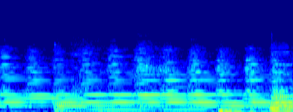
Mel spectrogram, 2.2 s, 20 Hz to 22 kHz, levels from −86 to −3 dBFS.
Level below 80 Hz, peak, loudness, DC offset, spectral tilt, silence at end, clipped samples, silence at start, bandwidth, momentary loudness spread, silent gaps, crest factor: -56 dBFS; -26 dBFS; -44 LUFS; under 0.1%; -8 dB/octave; 0 s; under 0.1%; 0 s; 9 kHz; 4 LU; none; 18 dB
